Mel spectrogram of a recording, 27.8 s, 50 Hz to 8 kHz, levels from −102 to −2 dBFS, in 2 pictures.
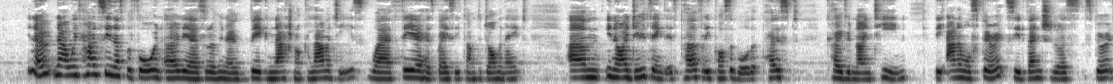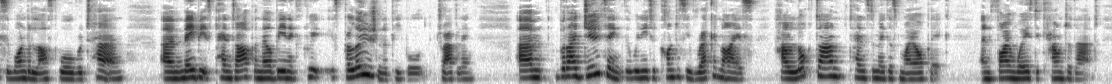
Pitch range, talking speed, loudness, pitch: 185-215 Hz, 180 wpm, -19 LUFS, 195 Hz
